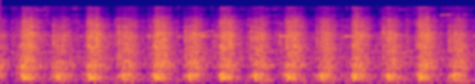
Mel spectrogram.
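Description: Electric motor-driven chaff cutter running, its flywheel blades chopping green fodder in an even rhythm of about six strokes a second.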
